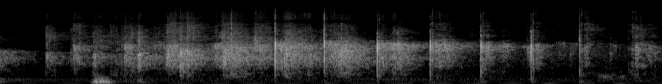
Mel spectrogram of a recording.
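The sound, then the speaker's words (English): An audience at a prayer service claps hands together, a dense wash of many claps with sharper individual smacks standing out in a steady rhythm. Nobody speaks. “Those who are clapping, they have a portion, the 11th hour miracle.”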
